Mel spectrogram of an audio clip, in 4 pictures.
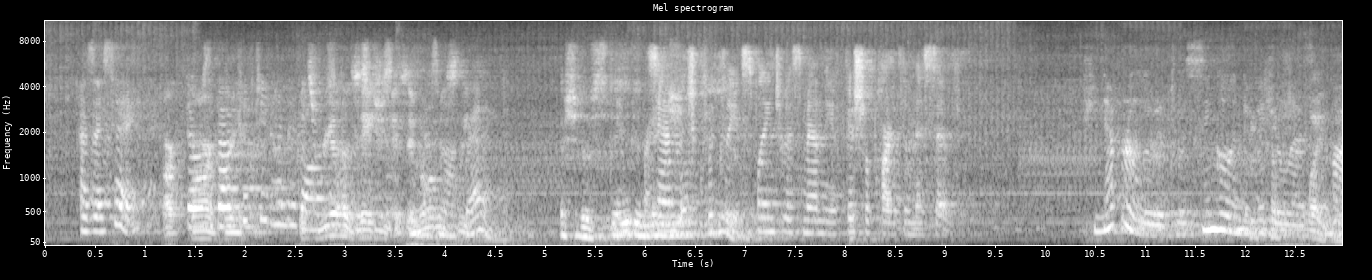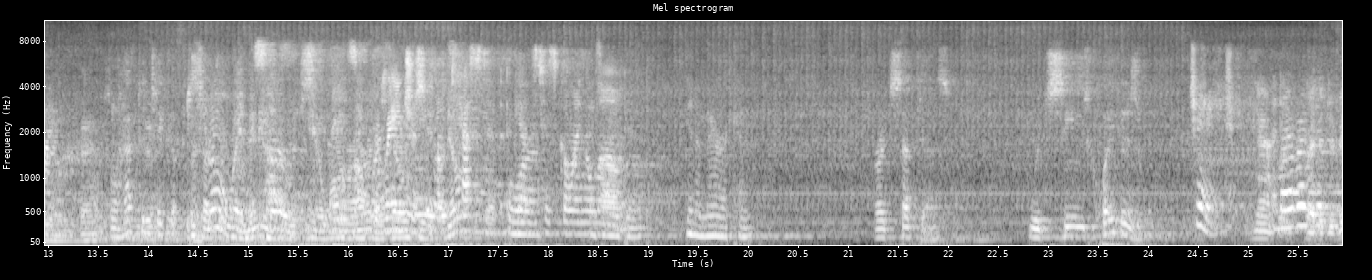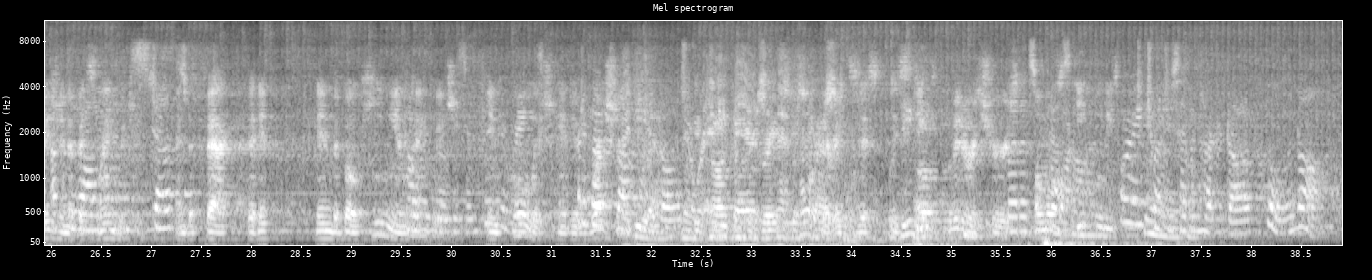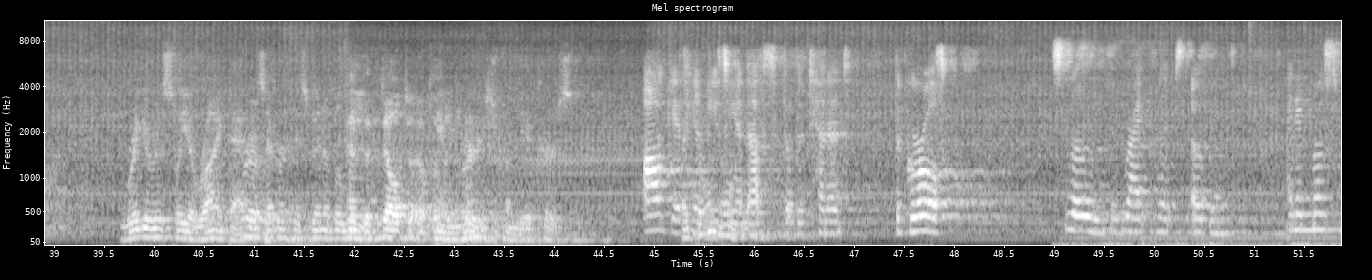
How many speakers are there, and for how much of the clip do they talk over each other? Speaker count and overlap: ten, about 52%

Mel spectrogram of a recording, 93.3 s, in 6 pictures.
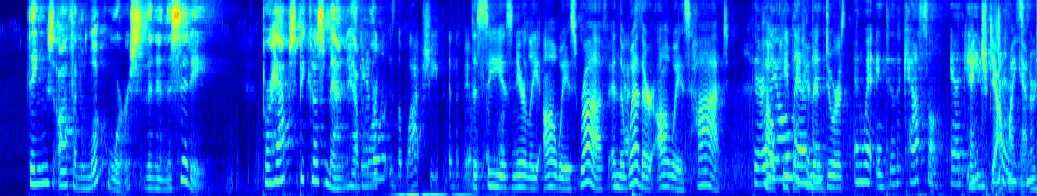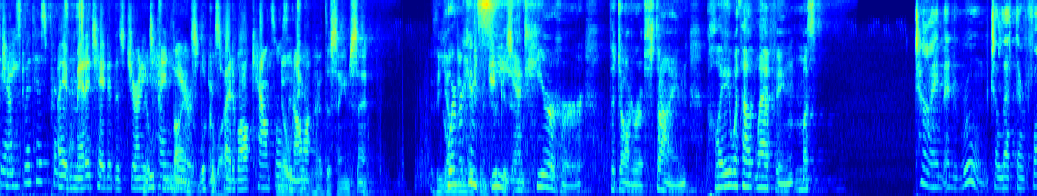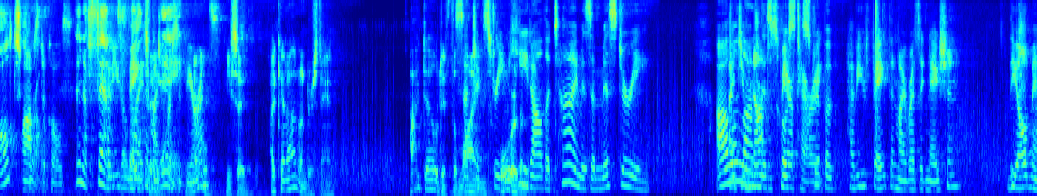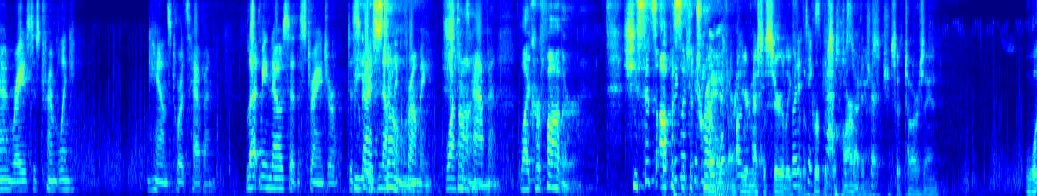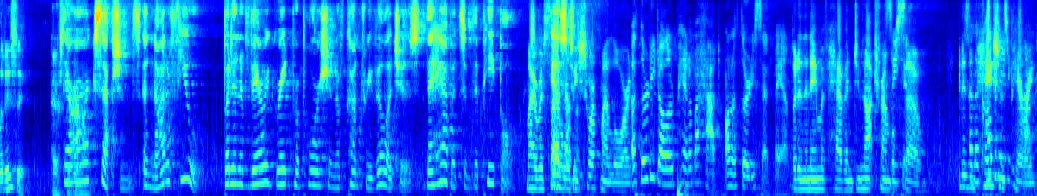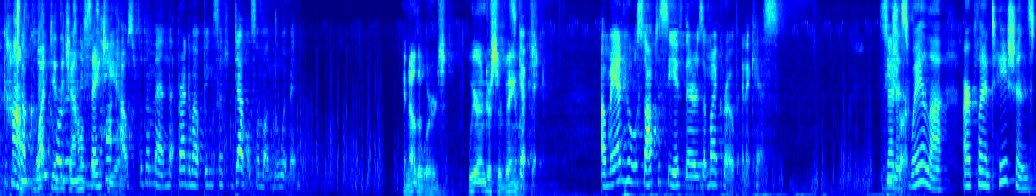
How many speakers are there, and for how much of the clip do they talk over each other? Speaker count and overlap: seven, about 33%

